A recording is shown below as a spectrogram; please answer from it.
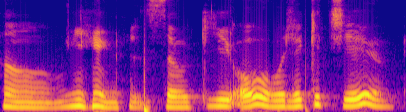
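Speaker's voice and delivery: slow tender coo. Real, not acted. Grandma cooing at newborn baby.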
